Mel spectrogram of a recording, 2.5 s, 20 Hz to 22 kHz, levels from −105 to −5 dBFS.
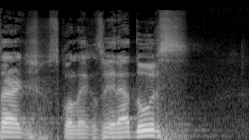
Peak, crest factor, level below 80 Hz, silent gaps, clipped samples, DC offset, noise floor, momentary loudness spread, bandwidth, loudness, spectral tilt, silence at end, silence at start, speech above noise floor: -12 dBFS; 16 dB; -58 dBFS; none; under 0.1%; under 0.1%; -67 dBFS; 15 LU; 15.5 kHz; -29 LUFS; -6 dB/octave; 0.6 s; 0 s; 38 dB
